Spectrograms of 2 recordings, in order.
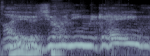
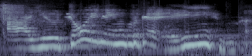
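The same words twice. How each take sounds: First: It is spoken in a deep voice. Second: It is spoken in a normal voice.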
